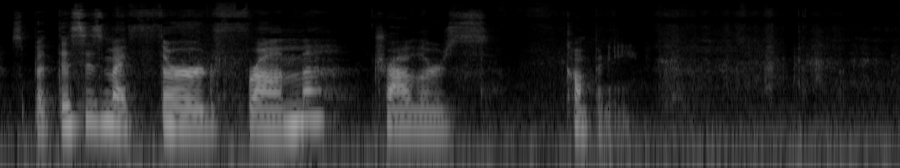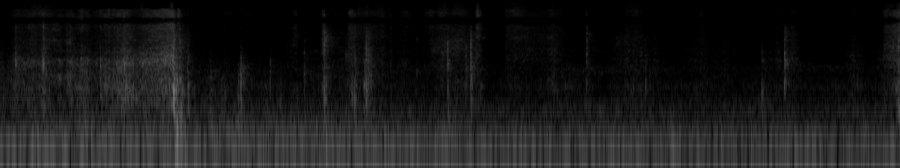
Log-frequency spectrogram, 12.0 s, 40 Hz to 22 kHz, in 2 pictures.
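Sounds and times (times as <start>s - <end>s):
paper packaging rustling: 4.3s - 12.0s.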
